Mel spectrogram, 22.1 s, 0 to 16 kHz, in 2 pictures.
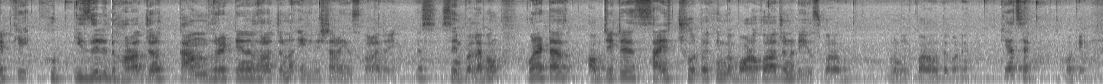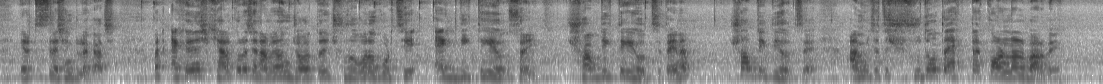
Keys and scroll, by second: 15.6 ctrl+z, 16.8 ctrl+z.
